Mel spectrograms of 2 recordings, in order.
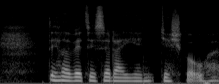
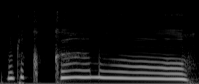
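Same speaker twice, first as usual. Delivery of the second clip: slow, higher whine dragged out; whining; 8 semitones higher, much slower than usual. A narrator's reading. Tucker whines back at Cole's order: slow drawn-out whine. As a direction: whine like a sulking kid. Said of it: "zakňučel Tucker".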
